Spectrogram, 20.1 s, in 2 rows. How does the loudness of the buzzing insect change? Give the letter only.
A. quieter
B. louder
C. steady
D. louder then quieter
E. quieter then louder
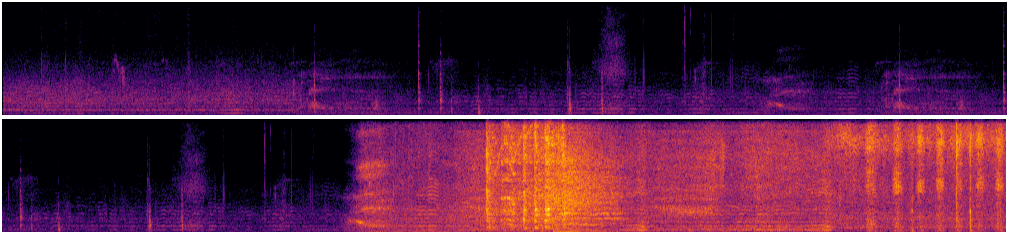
B.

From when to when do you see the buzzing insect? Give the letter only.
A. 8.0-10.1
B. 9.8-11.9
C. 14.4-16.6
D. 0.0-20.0
D.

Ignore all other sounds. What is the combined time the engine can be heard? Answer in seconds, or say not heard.
2 s.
